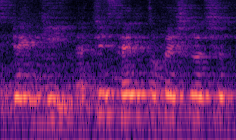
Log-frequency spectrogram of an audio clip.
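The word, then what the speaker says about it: dengue: important Malia the other is Deni we don't pronounce it ASU anymore it's Deni at least health professional should get the professional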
